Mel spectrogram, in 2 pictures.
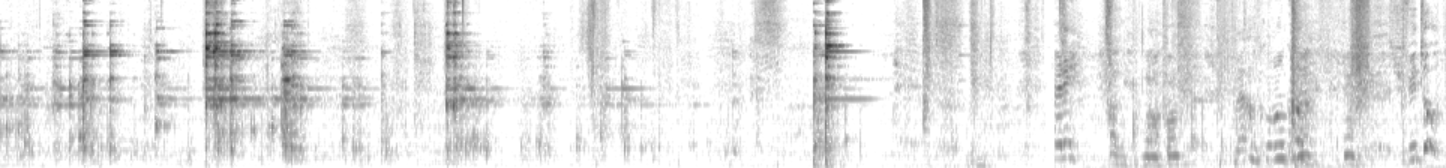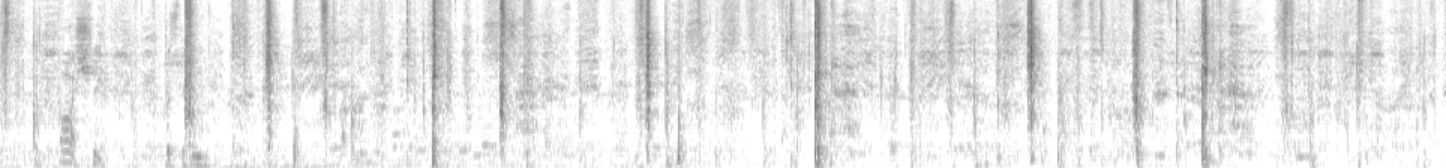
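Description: Hands and feet thump and tap on a stone floor.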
